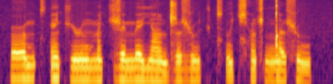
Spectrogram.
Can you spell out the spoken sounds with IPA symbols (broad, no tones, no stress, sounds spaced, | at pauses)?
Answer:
ʕ u m t͡sʼ ɛ̃ t͡ʃ ɹ ũ m ã t͡ʃ ʐ ɛ m ɛ j ã ɖ͡ʐ a ʐ uː t͡ʃ t͡sʼ ʊ t͡ɕʰ ã ʂ ŋ͡ǃ a ʂ u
